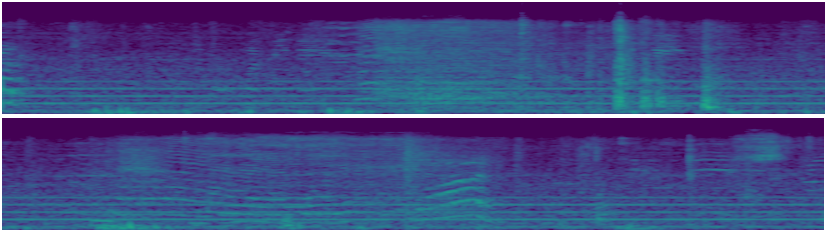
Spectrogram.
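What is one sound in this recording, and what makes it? Plastic crinkles as a young man handles a bag.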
